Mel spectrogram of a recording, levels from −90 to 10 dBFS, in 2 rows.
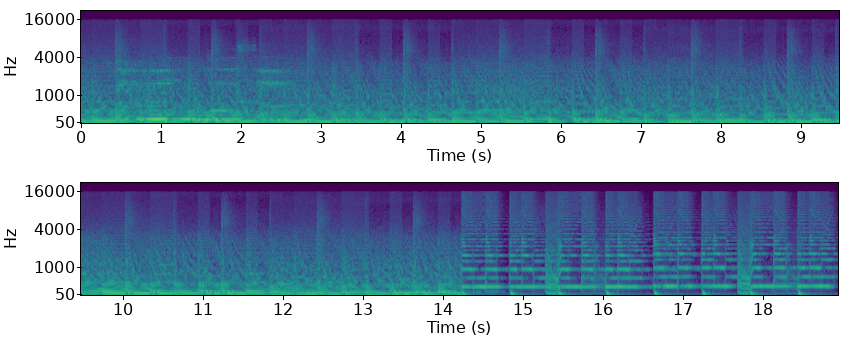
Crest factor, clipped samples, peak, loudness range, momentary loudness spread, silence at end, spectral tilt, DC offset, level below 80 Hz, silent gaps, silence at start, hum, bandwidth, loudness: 16 dB; under 0.1%; -10 dBFS; 4 LU; 5 LU; 0 s; -6.5 dB/octave; under 0.1%; -30 dBFS; none; 0 s; none; 16 kHz; -28 LUFS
